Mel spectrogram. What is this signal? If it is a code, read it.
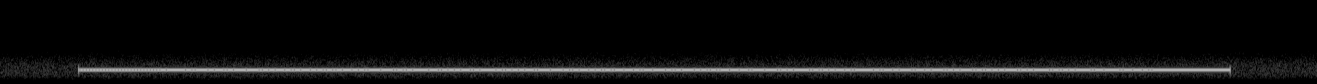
PSK31 (31.25 baud), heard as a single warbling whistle, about 680 Hz.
